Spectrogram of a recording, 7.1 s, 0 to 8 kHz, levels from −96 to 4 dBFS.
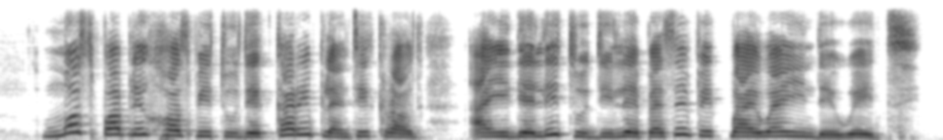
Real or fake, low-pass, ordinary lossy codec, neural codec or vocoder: real; 7.2 kHz; none; none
